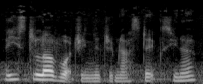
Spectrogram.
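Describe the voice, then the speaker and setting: A woman's voice: lowish voice, animated, fast, warm tone, slight background noise, lightly acted. A woman playing a brusque, sardonic, talkative commander in a sci-fi horror audio drama. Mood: dry, teasing. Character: wry, brusque female commander of an Antarctic monster facility.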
